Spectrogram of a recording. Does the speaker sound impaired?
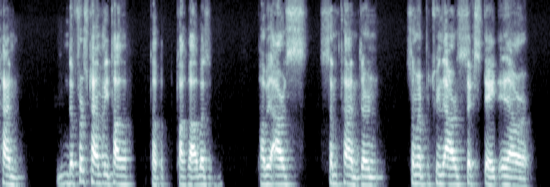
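Yes: Down syndrome; congenital, lifelong; age 26.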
